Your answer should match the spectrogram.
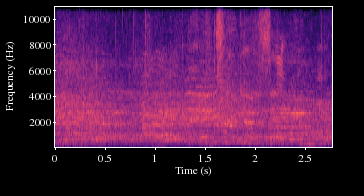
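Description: A wrestling crowd at an independent show roars and cheers in a dense, continuous wall of noise, with a commentator's voice talking over the din.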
